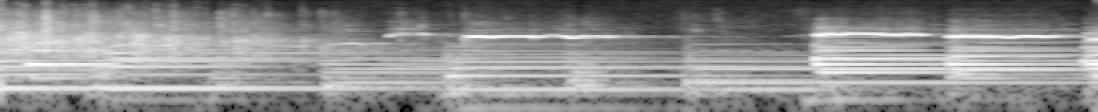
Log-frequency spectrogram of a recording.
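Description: Grand piano chords with a whistled melody over them, in short held phrases. Applause fades out during the first second or so.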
